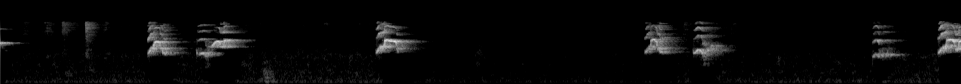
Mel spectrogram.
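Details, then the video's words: Pet cockatiel copying nightingale song indoors: scattered short harmonic chirps and whistles in small clusters, separated by long silent gaps. "Попугай корелла Ричи копирует соловья"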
